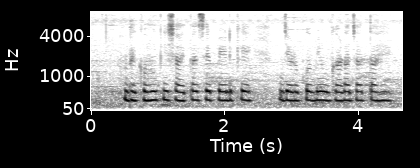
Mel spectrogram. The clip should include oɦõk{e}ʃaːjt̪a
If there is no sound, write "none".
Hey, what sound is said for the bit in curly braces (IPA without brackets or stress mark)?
i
